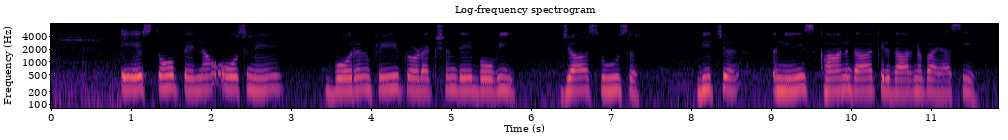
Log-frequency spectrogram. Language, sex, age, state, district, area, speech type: Punjabi, female, 30-45, Punjab, Rupnagar, rural, read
